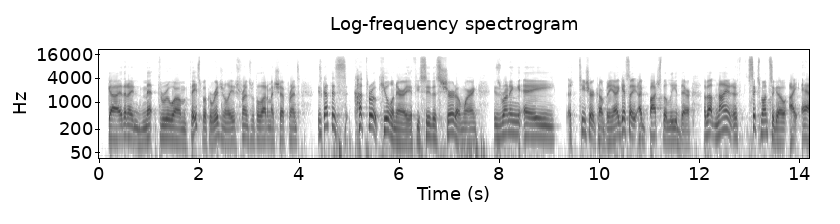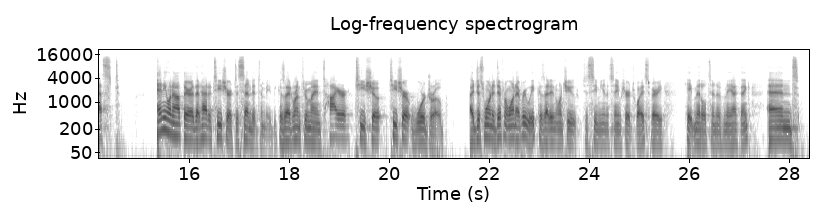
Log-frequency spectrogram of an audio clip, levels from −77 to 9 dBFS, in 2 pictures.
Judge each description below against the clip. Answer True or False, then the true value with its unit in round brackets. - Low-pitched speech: True (110 Hz)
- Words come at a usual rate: False (215 wpm)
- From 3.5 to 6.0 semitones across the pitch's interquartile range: True (4.4 semitones)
